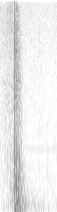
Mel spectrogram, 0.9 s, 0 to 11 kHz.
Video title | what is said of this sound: Mercedes GLE Coupé 53 AMG vs BMW X6 M50i vs Audi SQ8 vs Porsche Cayenne Turbo Coupé comparison SUV | that sounds solid really cool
